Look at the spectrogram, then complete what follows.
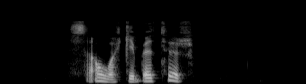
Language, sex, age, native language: Icelandic, male, 18-19, Icelandic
